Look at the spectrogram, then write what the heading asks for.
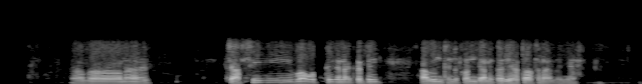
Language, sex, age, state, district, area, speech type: Santali, male, 30-45, Jharkhand, Seraikela Kharsawan, rural, conversation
